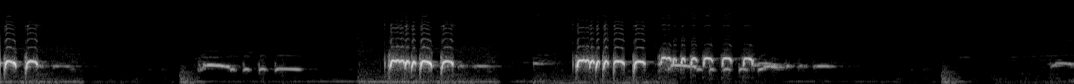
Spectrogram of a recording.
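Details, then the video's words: Wild zebra dove, local and Bangkok types, calling to lure other birds into answering: bursts of rapid stuttering notes run into drawn-out, slightly falling coos, several phrases separated by short silences. "panggilan perkutut liar, Putar cukup 3menit dijamin semua burung langsung nyaut"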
